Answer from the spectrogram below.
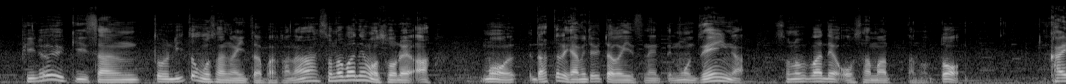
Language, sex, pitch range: Japanese, male, 90-135 Hz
